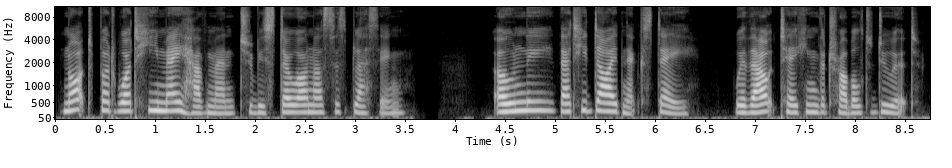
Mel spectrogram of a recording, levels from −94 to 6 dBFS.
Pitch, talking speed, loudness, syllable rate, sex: 215 Hz, 180 wpm, -19 LUFS, 4.4 syllables/s, female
